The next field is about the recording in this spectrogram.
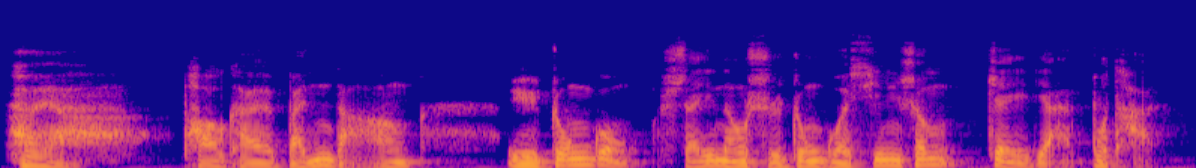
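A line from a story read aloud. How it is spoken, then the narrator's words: Sighing. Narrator (Chinese): 张治中最后叹了一口气，他说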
